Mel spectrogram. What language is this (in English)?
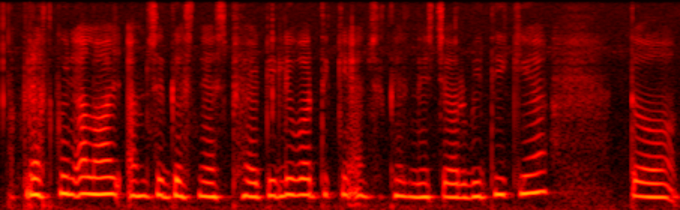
Kashmiri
